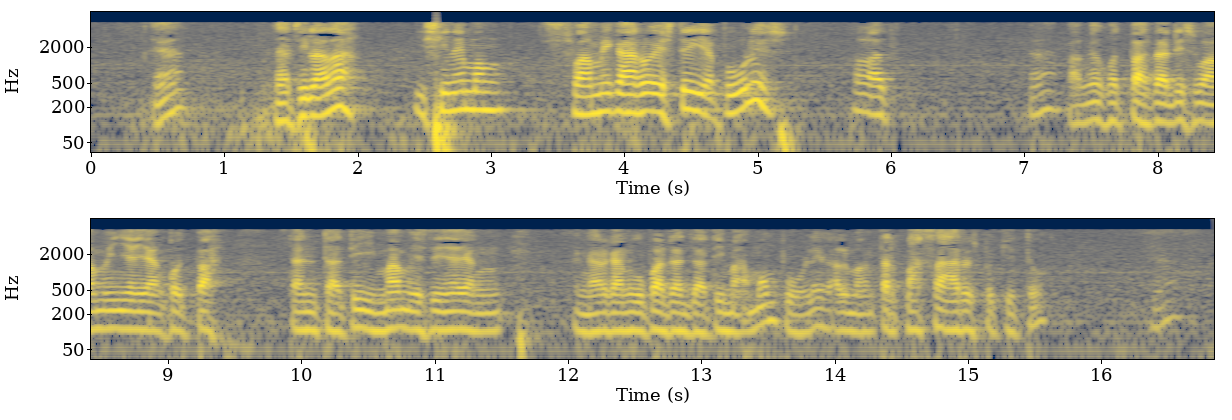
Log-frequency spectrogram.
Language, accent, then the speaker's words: Indonesian; Java, Indonesia; Tentu gelangnya tidak seperti gelang kita orang Jawa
